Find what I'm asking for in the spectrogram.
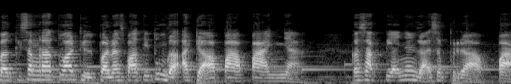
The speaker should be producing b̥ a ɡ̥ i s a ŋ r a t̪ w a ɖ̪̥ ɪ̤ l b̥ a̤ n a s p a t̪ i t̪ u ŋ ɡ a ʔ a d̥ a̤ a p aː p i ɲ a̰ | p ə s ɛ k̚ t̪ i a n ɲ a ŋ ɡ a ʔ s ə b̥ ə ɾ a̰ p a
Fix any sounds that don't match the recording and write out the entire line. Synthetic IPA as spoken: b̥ a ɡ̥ i s a ŋ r a t̪ u a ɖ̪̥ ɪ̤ l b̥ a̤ n a s p a t̪ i t̪ u ŋ ɡ a ʔ a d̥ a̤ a p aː p a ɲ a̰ | k ə s a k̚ t̪ i a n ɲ a ŋ ɡ a ʔ s ə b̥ ə ɾ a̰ p a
